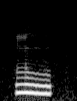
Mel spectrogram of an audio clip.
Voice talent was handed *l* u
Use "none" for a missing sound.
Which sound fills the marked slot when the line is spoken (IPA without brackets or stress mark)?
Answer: l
